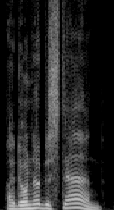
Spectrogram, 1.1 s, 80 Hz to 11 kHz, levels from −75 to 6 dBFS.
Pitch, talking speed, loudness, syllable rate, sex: 170 Hz, 155 wpm, -16 LUFS, 5.2 syllables/s, male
